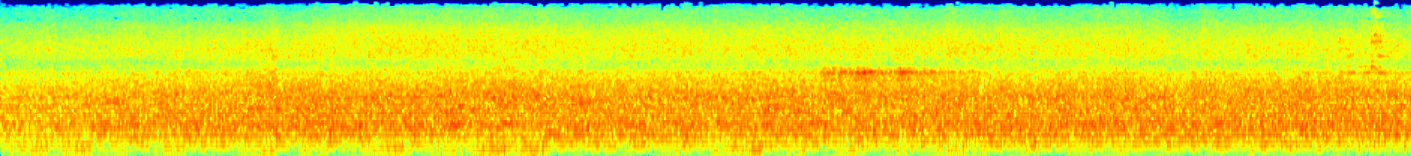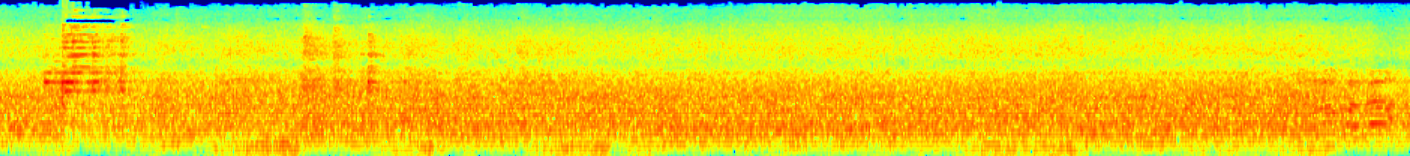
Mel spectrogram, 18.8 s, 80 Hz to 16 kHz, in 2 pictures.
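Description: Steady loud hiss of compressed air escaping at the air brake hose connections between a WDM-3A diesel locomotive and a passenger coach while the hoses are being coupled, with a sharp metallic clink about ten seconds in.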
